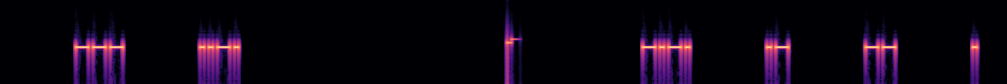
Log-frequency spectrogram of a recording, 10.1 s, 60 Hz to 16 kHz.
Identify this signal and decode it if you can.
Morse code, heard as a keyed tone, about 28 wpm, spaced as for 10 wpm, 700 Hz. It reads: OF CAME
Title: 6x Character Spacing - Top 200 Words - 28wpm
